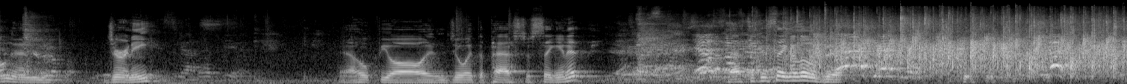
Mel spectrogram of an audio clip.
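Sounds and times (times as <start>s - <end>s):
speech: 0.0s - 1.7s, 3.4s - 6.6s, 7.3s - 8.5s
church congregation clapping after the pastor's song: 7.0s - 11.2s.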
